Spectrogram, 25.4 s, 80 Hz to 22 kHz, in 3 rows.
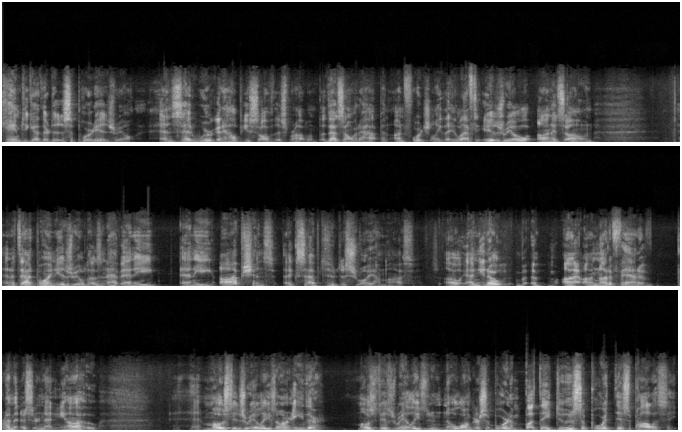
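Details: Adult male with a very strong voice until age 42, then a neurological injury in 1996; he says his brain sends wrong signals to his vocal cords, not a vocal cord problem; spasmodic dysphonia.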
